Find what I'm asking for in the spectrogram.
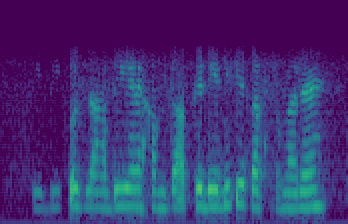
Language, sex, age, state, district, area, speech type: Hindi, female, 18-30, Madhya Pradesh, Jabalpur, urban, conversation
